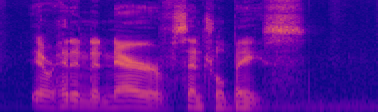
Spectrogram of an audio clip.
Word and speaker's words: NERV: don't like it's not nares that's not a thing Nair but is nothing it's nerve pronounce it nerve please and also there was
